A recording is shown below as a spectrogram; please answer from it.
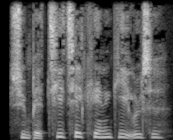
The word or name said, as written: sympatitilkendegivelse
